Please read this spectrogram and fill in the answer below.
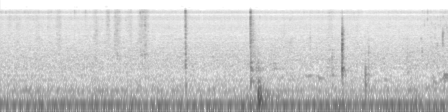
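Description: Cheese being grated by hand with a flat metal grater onto an egg mixture on a griddle: faint scraping strokes, then a few sharp metallic clicks about a second apart. A steady low hum runs underneath.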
